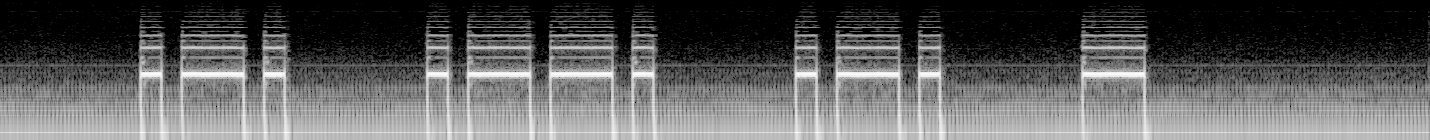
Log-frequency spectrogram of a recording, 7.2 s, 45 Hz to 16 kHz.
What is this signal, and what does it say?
Morse code, heard as a keyed tone, about 12 wpm, spaced as for 8 wpm, 720 Hz. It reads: RPRT
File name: Onlinelehrgang / morsen / DJ4UF Morsen23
